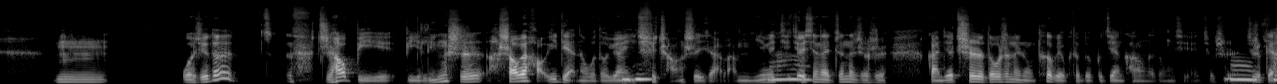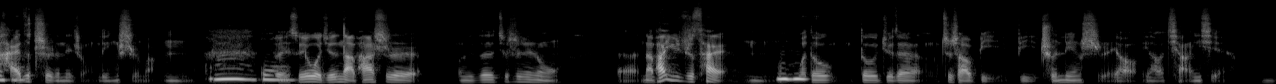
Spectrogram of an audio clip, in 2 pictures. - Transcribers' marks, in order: tsk; chuckle
- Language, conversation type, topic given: Chinese, advice, 如何控制零食冲动
- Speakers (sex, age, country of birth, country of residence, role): female, 45-49, China, United States, advisor; male, 35-39, China, United States, user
